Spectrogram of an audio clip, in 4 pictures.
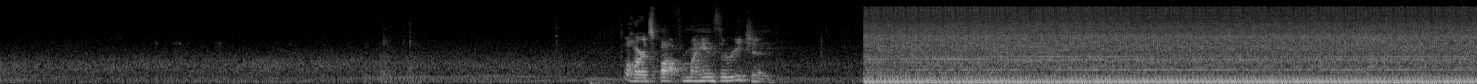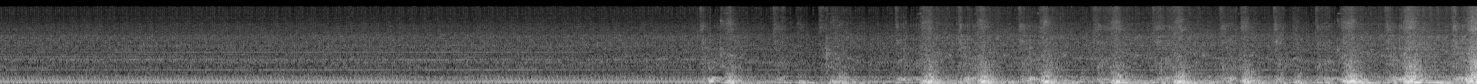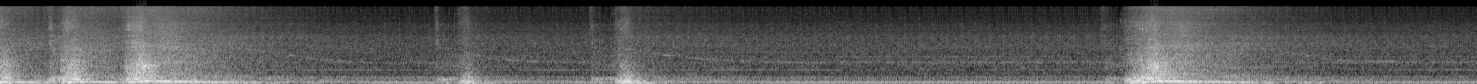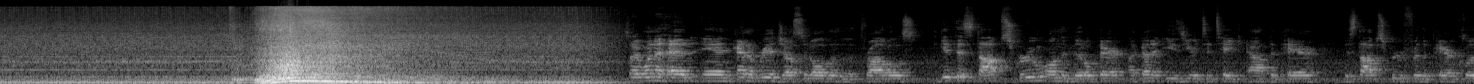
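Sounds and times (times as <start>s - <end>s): car engine idling and revving: 8.6s - 50.6s.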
